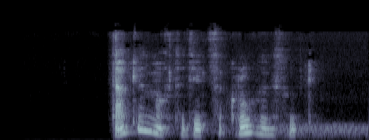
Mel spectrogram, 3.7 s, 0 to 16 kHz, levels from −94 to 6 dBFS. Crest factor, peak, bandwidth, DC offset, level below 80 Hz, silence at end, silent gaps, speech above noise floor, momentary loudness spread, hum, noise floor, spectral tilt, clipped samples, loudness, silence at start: 30 dB; -6 dBFS; 8.8 kHz; under 0.1%; -72 dBFS; 0 s; none; 49 dB; 16 LU; none; -83 dBFS; -5 dB/octave; under 0.1%; -34 LUFS; 1.1 s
